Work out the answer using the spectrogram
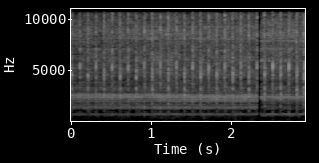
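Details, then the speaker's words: Junkyard ABS unit on homemade oscillator/flip-flop bleeder for a 1996 Land Rover Discovery, pump motor running about 10 minutes while solenoids cycle: steady high whir with crisp even clicks about three per second; stays cool, fuses intact; normal operation. "well we've had it running for about 10 minutes nothing's hot fuses aren't blown it's time to shut it off"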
